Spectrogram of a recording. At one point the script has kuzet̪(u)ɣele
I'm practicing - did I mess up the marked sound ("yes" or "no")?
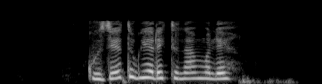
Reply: no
